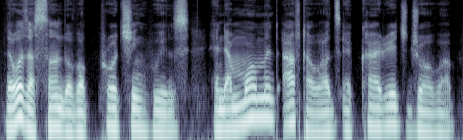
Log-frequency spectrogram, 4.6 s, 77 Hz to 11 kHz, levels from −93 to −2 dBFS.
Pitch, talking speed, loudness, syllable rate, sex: 120 Hz, 195 wpm, -18 LUFS, 5.8 syllables/s, male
